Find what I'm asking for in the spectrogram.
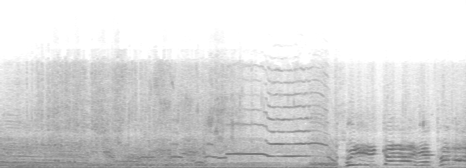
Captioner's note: dinosaur roaring; legs crunching; person screaming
